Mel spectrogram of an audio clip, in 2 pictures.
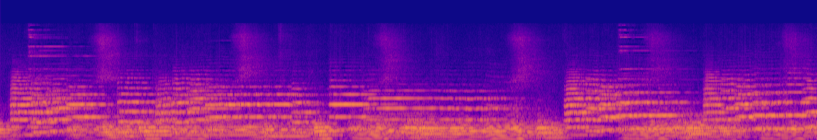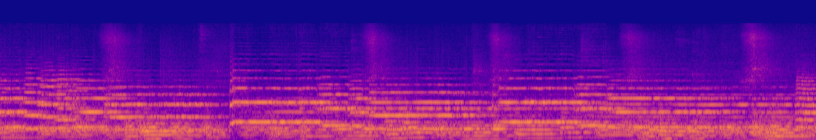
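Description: Brass band playing a piece of music, a moving melody over sustained band harmonies, continuous throughout.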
